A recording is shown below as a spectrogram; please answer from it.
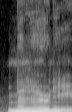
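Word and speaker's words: Belloni: And apparently the mandate is Maloney, rhymes with baloney, which is why I think everything is a lie anyway.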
